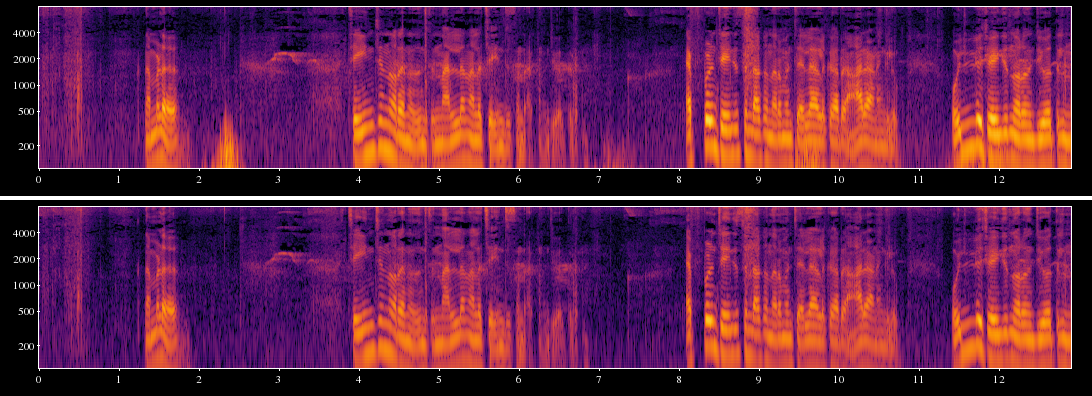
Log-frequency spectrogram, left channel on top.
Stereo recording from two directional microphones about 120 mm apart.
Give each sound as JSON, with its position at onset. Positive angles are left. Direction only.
{"t": 0.0, "sound": "walk", "side_deg": 90}
{"t": 1.3, "sound": "a man's voice", "side_deg": -40}
{"t": 3.5, "sound": "speech", "side_deg": -25}
{"t": 6.0, "sound": "a man's voice", "side_deg": -40}
{"t": 8.3, "sound": "speech", "side_deg": -45}
{"t": 8.9, "sound": "a man's voice", "side_deg": -35}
